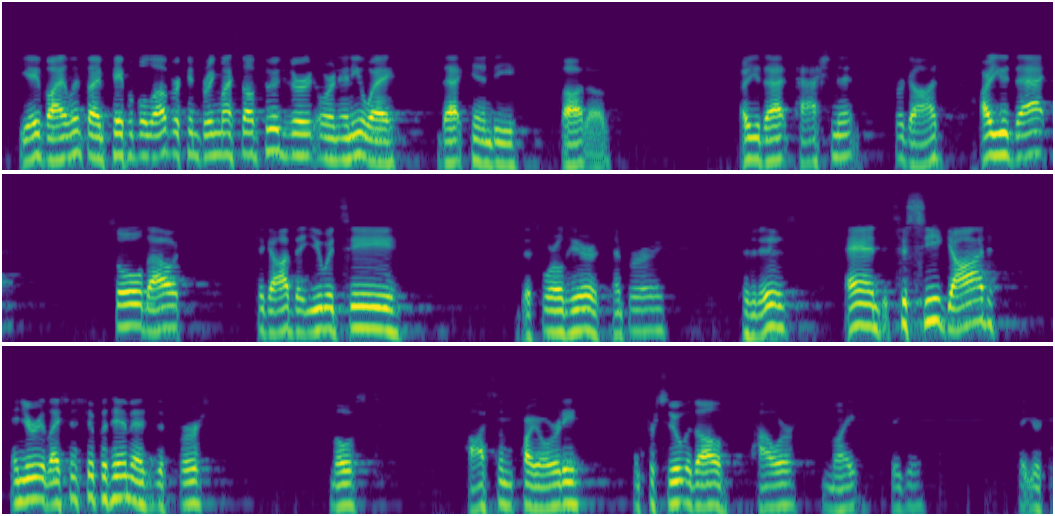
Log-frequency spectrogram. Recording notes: recorded on Oct 11th, 2009 at River Rock Church in Belle Plaine MN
